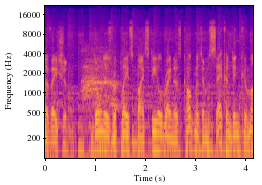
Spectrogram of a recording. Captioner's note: Wilhelm scream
